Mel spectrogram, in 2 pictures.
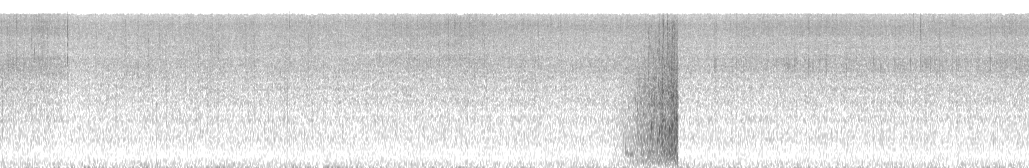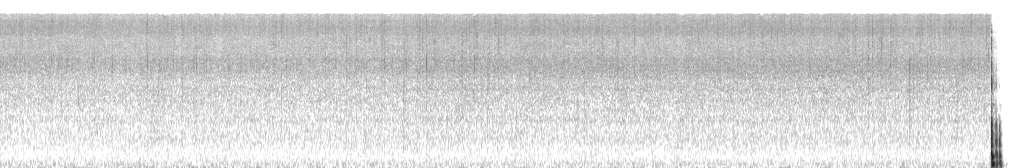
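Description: Tomatoes, green mango and sweet potato sizzling gently in a steel wok, a steady soft hiss. About eight seconds in there is a brief louder swell that stops abruptly, and a sharp knock near the end.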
